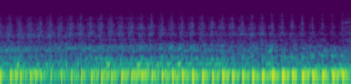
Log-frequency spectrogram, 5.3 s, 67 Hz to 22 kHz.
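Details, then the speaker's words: 1968 Dodge D100 slant 6, 4-speed, parked 20 years: even steady low rumble about 200 pulses a minute, no knock or miss, healthy idle. "how's the [Music] restart like it was parked yesterday oh it's even charging look at that"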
